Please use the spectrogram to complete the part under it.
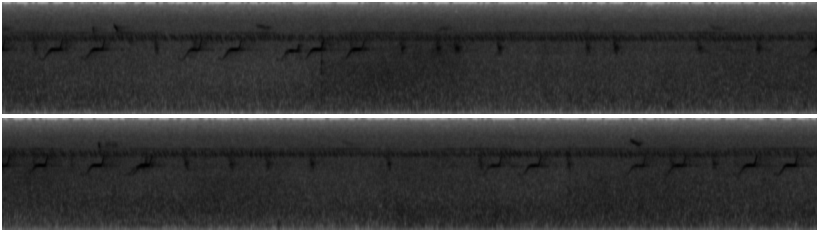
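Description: Gentle waves wash softly against the shore.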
